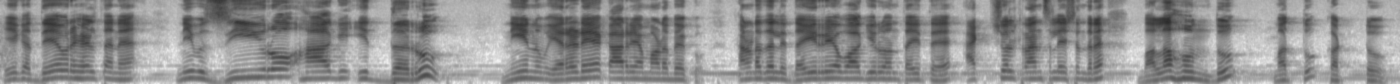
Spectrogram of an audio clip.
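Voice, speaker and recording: Bright-voiced pastor leading call-and-response. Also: male voice, high-pitched, slow. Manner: animated, repeats phrases and has the congregation repeat them.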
